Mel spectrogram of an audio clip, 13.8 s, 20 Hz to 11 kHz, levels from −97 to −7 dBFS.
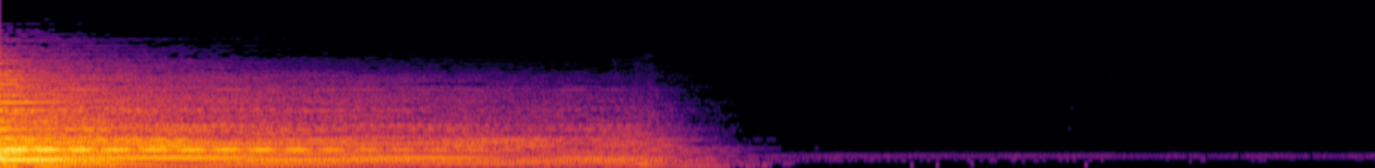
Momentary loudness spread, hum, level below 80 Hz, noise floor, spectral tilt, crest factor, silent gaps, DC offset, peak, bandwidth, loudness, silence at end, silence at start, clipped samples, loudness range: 20 LU; none; -46 dBFS; -76 dBFS; -10.5 dB/octave; 22 dB; none; under 0.1%; -4 dBFS; 5.2 kHz; -23 LUFS; 6.8 s; 0 s; under 0.1%; 20 LU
